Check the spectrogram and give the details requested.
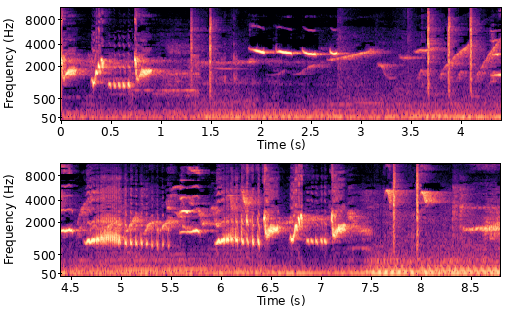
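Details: White-rumped shama crackling aggressively in kretekan style to raise rivals' fighting mood: scattered sharp clicks, short whistled slurs and chattering phrases over a steady low hum.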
